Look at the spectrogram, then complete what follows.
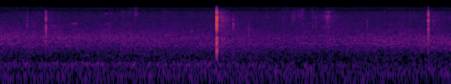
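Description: A baseball smacking into a leather glove once, about two seconds in: a single sharp pop, with a fainter click near the end, over a steady low background rumble.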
